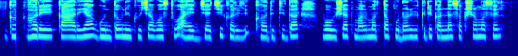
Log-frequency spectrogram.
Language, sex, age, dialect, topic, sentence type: Marathi, female, 18-24, Varhadi, banking, statement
